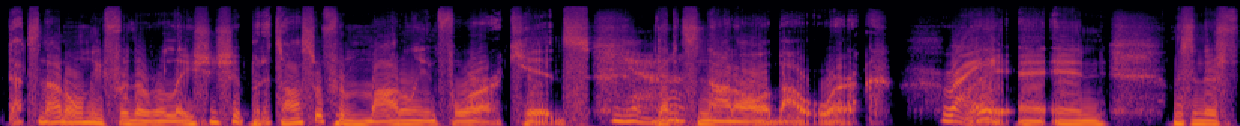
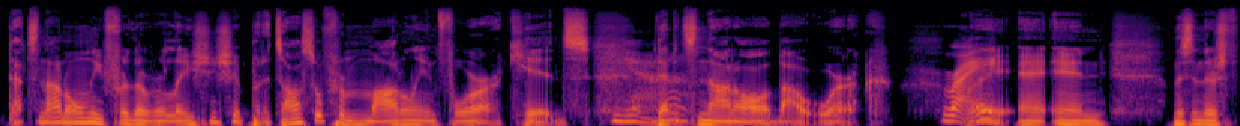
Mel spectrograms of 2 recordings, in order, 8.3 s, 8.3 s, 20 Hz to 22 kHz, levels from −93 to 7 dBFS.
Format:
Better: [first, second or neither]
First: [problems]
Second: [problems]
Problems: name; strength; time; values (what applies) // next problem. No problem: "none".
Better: second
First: distortion; heavy; 7 dB below the speech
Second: none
